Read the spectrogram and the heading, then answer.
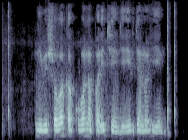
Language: Kinyarwanda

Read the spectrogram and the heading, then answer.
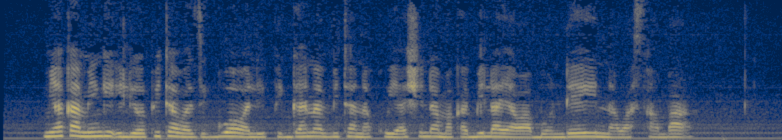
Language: Swahili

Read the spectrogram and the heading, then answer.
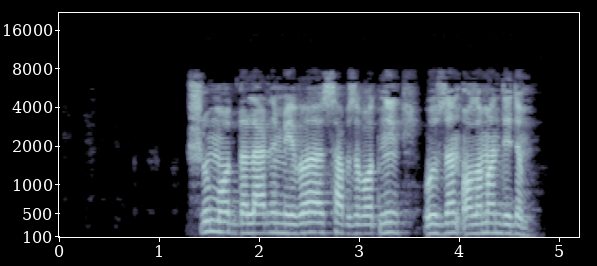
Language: Uzbek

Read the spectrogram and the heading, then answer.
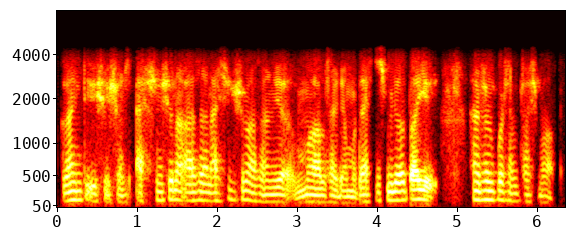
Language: Kashmiri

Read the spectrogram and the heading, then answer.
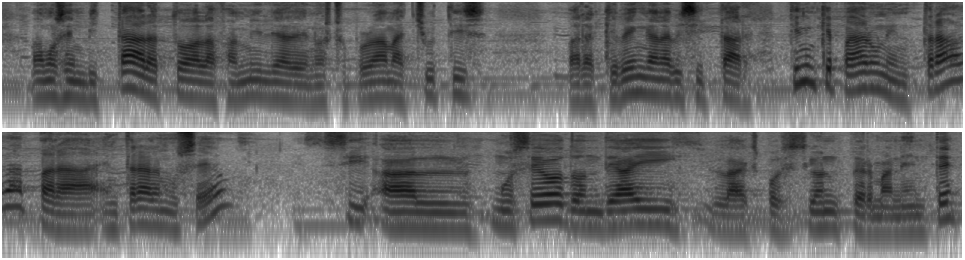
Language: Spanish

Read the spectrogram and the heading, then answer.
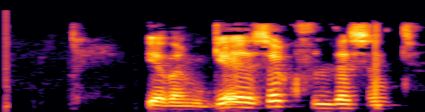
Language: Kabyle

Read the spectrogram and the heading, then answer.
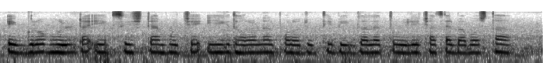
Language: Bangla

